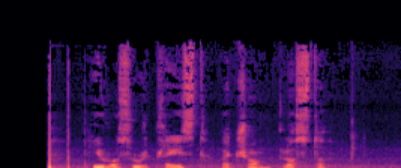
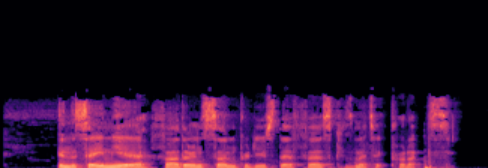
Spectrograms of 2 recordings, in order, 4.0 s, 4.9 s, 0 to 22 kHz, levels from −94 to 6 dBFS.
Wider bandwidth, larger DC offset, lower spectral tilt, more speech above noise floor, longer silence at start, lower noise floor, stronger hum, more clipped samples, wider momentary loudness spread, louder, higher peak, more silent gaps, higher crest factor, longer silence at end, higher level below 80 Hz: first, 17 kHz vs 10 kHz; neither; about the same, -5.5 dB/octave vs -4.5 dB/octave; second, 25 dB vs 38 dB; about the same, 0.5 s vs 0.6 s; second, -48 dBFS vs -57 dBFS; neither; neither; about the same, 13 LU vs 13 LU; second, -25 LUFS vs -19 LUFS; about the same, -4 dBFS vs -2 dBFS; neither; about the same, 22 dB vs 18 dB; about the same, 0.45 s vs 0.4 s; about the same, -46 dBFS vs -48 dBFS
